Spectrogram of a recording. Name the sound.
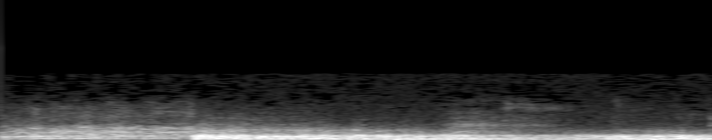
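thunder clap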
